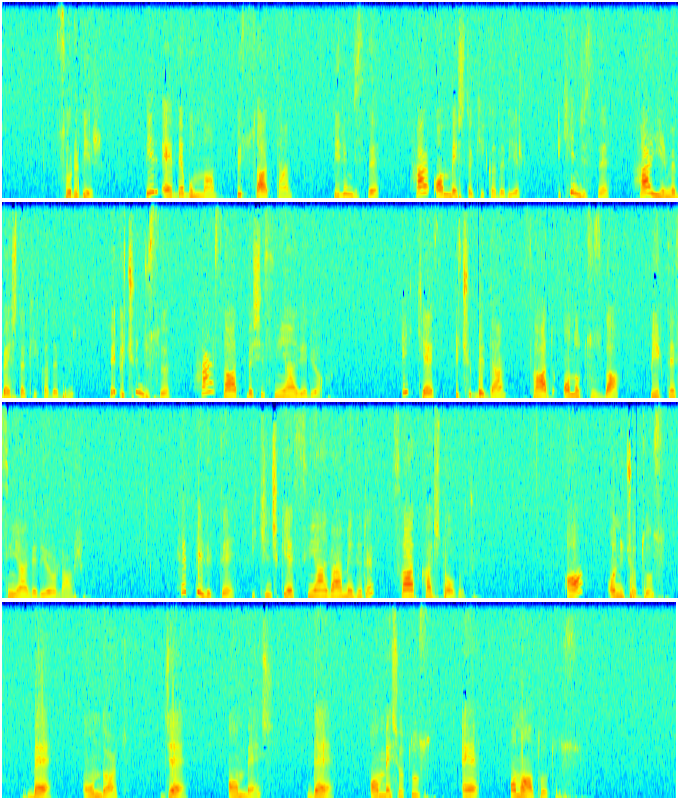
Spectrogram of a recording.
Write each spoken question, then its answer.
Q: Hep birlikte ikinci kez sinyal vermeleri saat kaçta olur?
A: Doğru cevap D. 15.30.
